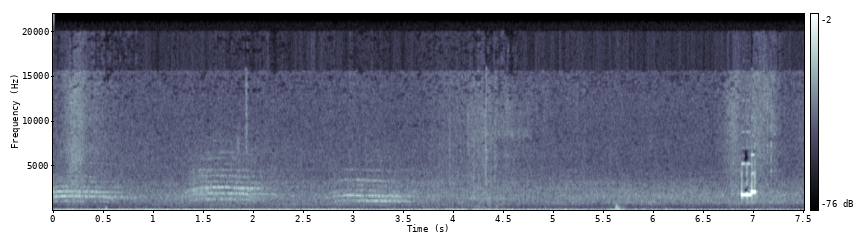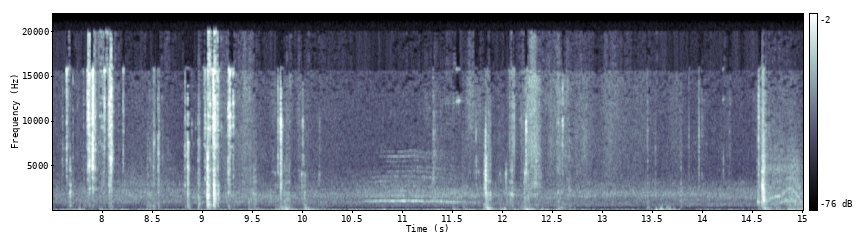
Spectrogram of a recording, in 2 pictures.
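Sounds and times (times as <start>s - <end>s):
diesel engine running: 0.0s - 8.8s.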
